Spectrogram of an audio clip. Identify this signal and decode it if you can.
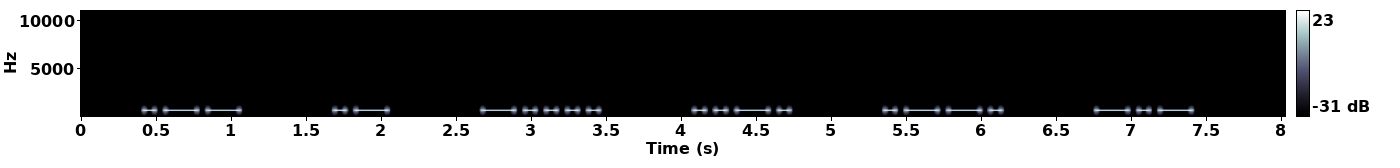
Morse code, heard as a keyed tone, about 17 wpm, spaced as for 10 wpm, 700 Hz. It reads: WA6FPK
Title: USA Call Signs - 6 Characters - 3x Character Spacing - 17wpm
